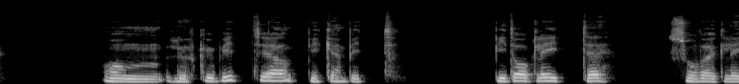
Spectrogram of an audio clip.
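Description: No technical faults can be heard in the recording.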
